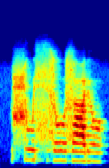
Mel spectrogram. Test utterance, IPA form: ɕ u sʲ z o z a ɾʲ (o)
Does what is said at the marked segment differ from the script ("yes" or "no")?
yes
